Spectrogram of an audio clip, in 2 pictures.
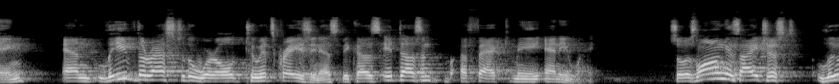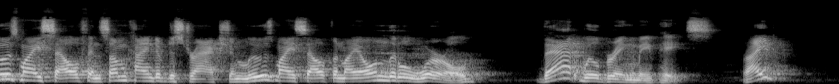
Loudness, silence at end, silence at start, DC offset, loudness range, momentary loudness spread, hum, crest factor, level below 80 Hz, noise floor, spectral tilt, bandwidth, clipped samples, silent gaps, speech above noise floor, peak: -16 LUFS; 0.5 s; 0 s; under 0.1%; 4 LU; 8 LU; none; 12 dB; -54 dBFS; -56 dBFS; -4 dB/octave; 9.8 kHz; under 0.1%; none; 41 dB; -4 dBFS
